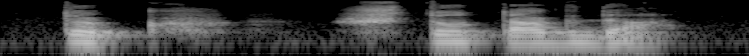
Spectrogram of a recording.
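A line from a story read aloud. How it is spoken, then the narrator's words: Deep bass voice. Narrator (Russian): пробасил Умрюк Паша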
